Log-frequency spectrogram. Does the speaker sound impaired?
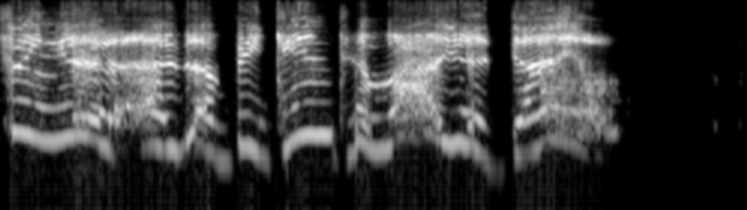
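Yes: cerebral palsy; self-described as half-CP.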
